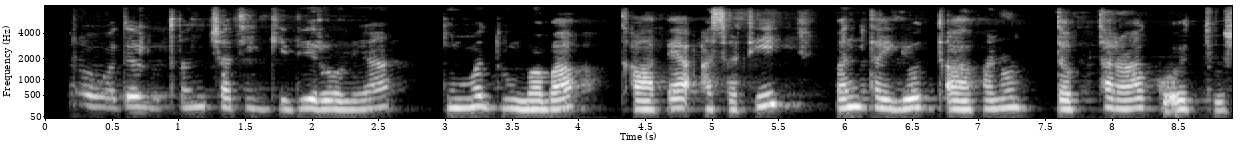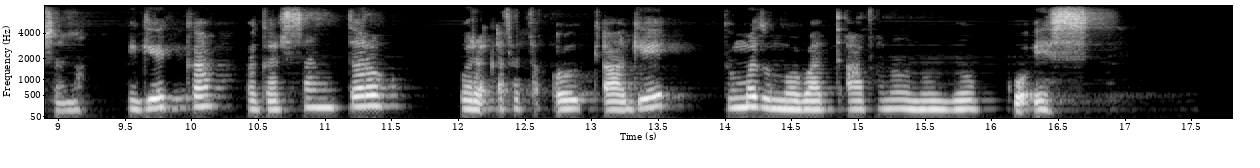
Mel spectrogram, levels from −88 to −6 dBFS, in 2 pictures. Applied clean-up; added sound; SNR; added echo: neural mask model DeepFilterNet 3.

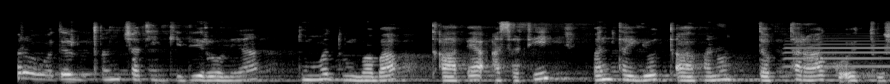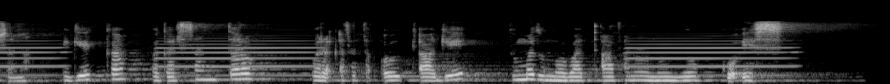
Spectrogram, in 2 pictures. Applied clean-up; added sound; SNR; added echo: none; Wind instrument, woodwind instrument; 11 dB; reverberation time 0.8 s.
